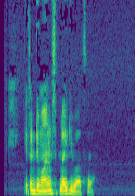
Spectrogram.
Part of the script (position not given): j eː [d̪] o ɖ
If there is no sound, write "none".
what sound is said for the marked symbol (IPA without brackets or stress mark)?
t̪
